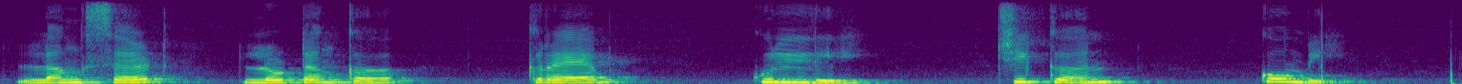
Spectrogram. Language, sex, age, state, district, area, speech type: Goan Konkani, female, 45-60, Goa, Salcete, rural, spontaneous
